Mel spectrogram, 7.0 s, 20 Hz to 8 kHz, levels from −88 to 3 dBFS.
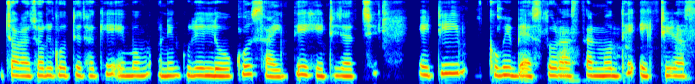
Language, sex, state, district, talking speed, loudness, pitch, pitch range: Bengali, female, West Bengal, North 24 Parganas, 140 wpm, -21 LUFS, 225 Hz, 220-245 Hz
